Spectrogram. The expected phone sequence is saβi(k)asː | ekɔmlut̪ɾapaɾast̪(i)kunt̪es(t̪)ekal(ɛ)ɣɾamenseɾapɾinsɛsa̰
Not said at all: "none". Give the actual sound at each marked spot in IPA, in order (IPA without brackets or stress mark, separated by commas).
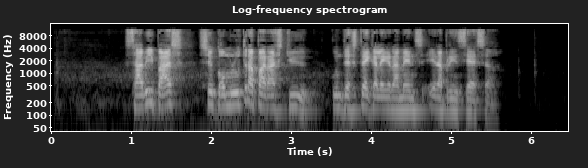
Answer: p, y, t̪, e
